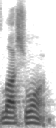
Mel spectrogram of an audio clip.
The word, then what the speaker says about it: Lashawan: How many syllables is Lashawan? It's like Three syllables, but there's how many letters in the word?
